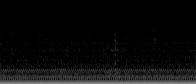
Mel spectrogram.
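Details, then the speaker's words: Experimental balanced microphone preamp, mic ground touched to induce hum: steady low electrical mains hum with buzzy edge rising or falling as the common-mode rejection trim pot is turned away from or toward its null. "you can hear the hum increases. Turn it more towards the middle, the hum diminishes. Turn it even further, and we get some more hum."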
